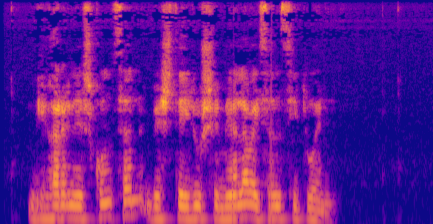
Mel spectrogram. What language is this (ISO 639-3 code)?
eus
